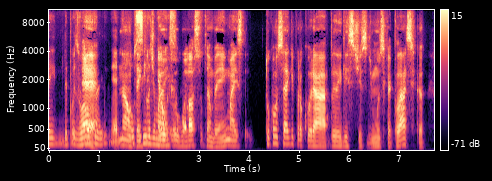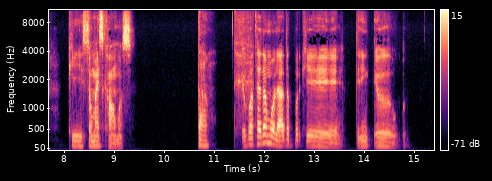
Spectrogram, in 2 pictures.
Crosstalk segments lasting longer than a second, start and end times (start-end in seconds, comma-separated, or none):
0.7-2.6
